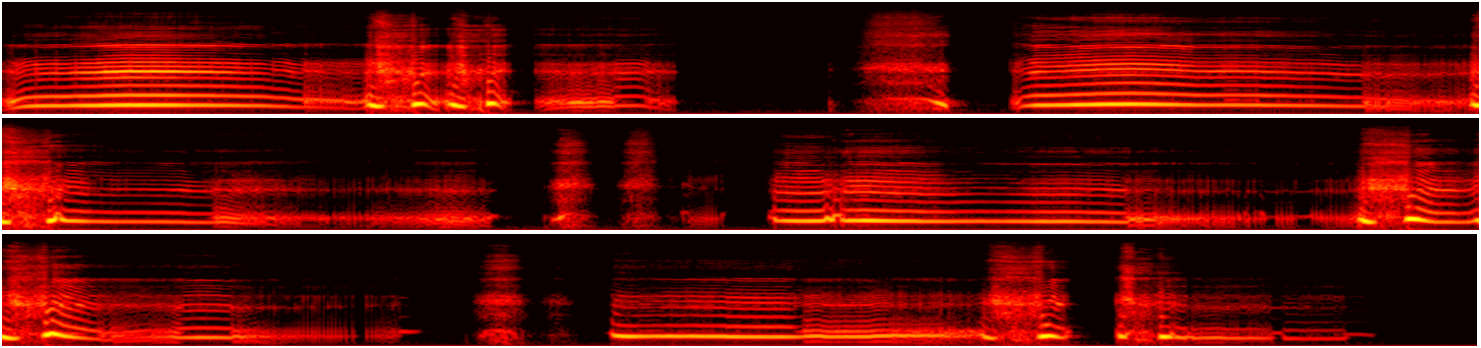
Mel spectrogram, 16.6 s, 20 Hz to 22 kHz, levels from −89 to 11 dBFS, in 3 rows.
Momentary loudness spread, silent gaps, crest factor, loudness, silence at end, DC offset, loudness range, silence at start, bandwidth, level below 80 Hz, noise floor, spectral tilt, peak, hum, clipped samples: 22 LU; none; 20 dB; -28 LUFS; 0.7 s; under 0.1%; 6 LU; 0 s; 14.5 kHz; -72 dBFS; -81 dBFS; -3.5 dB/octave; -10 dBFS; none; under 0.1%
